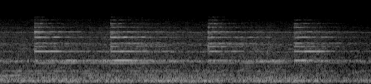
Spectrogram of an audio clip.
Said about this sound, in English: The all-wheel drive Shea locomotive was designed for the roughest mountain duty under the worst possible conditions. The antique locomotives that tourists ride at the Cass Scenic Railroad State Park are among the few remaining anywhere.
